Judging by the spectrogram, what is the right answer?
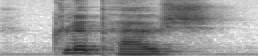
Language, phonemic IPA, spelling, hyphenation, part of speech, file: Dutch, /ˈklʏp.ɦœy̯s/, clubhuis, club‧huis, noun, Nl-clubhuis.ogg
- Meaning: clubhouse (building where an association is based)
